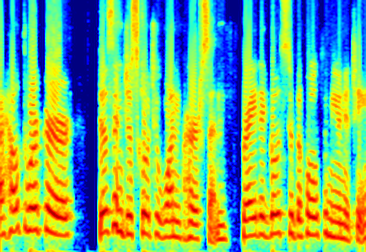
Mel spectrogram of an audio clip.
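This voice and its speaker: With lively intonation, a woman speaks at a fairly high pitch in a dry, close sound with no echo. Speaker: workshop instructor. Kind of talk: lecture. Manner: fast.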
